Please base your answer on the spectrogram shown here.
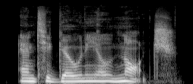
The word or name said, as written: antegonial notch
